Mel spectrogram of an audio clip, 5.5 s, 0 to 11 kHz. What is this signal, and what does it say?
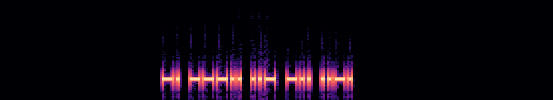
Morse code, heard as a keyed tone, about 34 wpm, 700 Hz. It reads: N8UDF
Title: USA Call Signs - 5 Characters - Repeated 2x - 35wpm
